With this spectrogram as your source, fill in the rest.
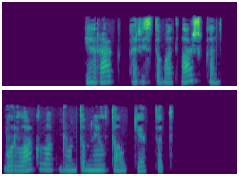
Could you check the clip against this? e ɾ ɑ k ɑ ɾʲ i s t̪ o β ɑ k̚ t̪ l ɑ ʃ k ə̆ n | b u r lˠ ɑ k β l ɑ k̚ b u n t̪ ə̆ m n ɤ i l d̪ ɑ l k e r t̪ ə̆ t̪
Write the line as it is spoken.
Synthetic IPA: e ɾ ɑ k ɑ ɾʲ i s t̪ o β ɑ t̪ l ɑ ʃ k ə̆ n | b u r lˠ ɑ k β l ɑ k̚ b u n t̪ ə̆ m n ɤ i l t̪ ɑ l k e r t̪ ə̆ t̪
